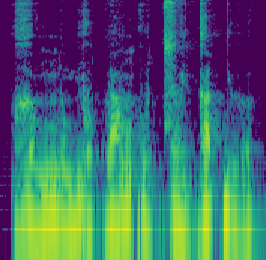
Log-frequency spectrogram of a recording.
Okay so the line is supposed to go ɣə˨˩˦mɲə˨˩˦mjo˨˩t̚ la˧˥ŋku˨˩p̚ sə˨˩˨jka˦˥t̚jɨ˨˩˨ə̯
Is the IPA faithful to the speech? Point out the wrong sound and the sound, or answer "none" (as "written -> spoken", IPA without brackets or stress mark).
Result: p̚ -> t̚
